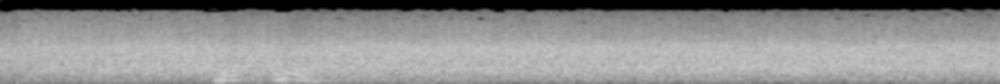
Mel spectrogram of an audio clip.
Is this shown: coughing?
no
